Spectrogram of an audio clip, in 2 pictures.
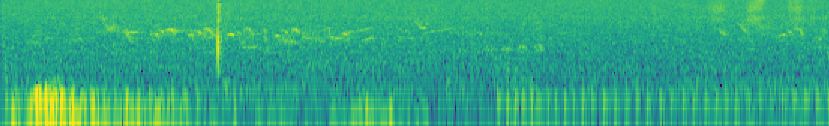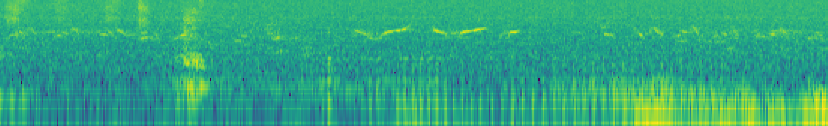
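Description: Low lion growls, loudest right at the start and again near the end, with faint high chirps in the background.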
